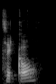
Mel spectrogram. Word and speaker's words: TCL: Next up is Chapter 8.16, TCL, pronounced tickle, 8.6.16.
